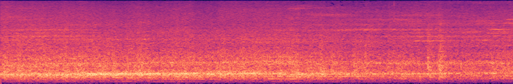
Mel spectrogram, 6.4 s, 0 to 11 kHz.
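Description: JR 185-series electric express train rolling past as it pulls out, a steady running hum with wheel noise on the rails, easing off a little near the end as the last cars go by.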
